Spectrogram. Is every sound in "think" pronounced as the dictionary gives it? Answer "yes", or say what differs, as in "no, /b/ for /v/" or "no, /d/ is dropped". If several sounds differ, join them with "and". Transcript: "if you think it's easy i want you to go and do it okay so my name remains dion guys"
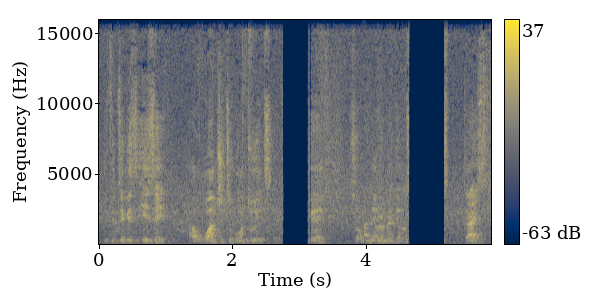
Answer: no, /t/ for /θ/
